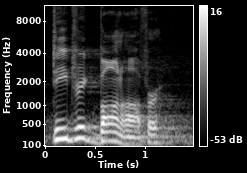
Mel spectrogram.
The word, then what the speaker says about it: Dietrich Bonhoeffer: Dietrich Bonhoeffer, did I say that right? I did? Thanks, Brett. I was close.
